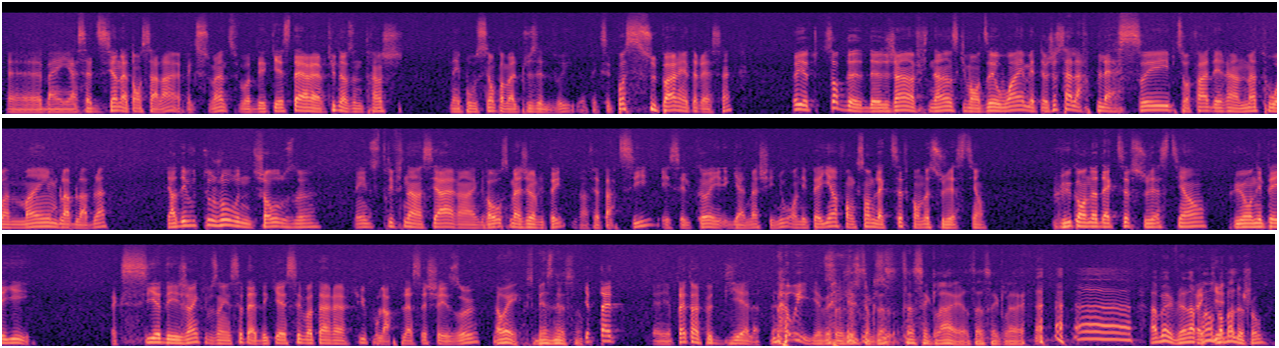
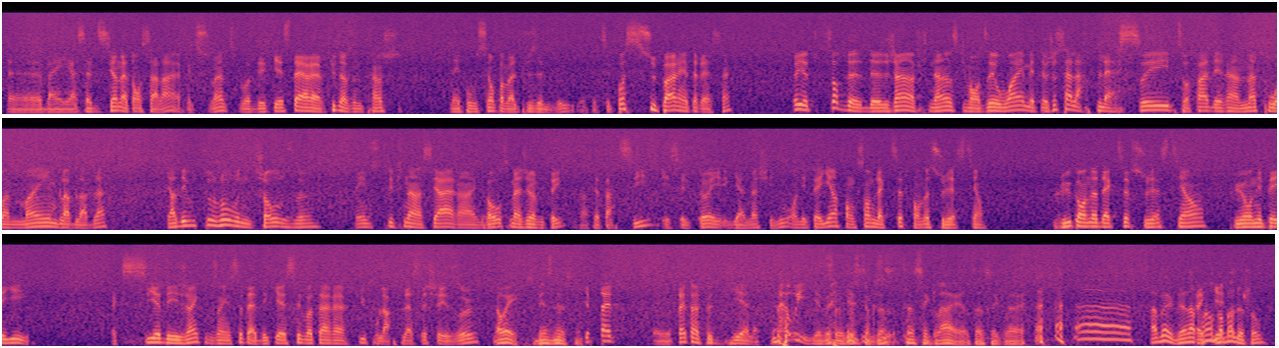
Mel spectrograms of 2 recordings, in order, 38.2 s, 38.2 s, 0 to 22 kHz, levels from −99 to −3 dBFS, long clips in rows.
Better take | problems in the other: first | hiss; loud; throughout; 7 dB below the speech; faint in the first

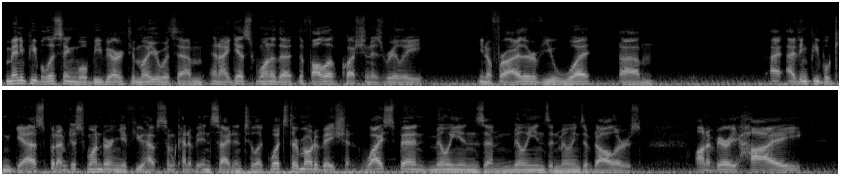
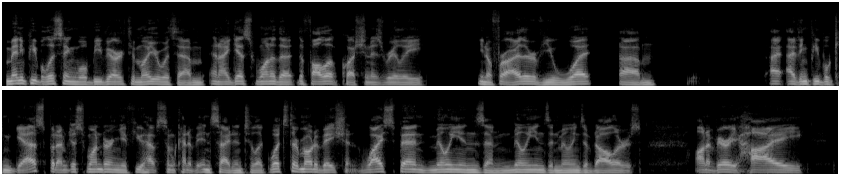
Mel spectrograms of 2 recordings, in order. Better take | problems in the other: second | low rumble; faint; throughout; 25 dB below the speech

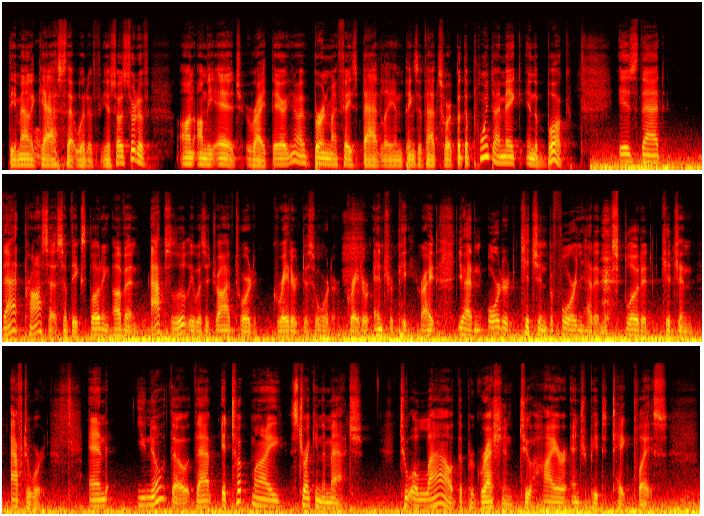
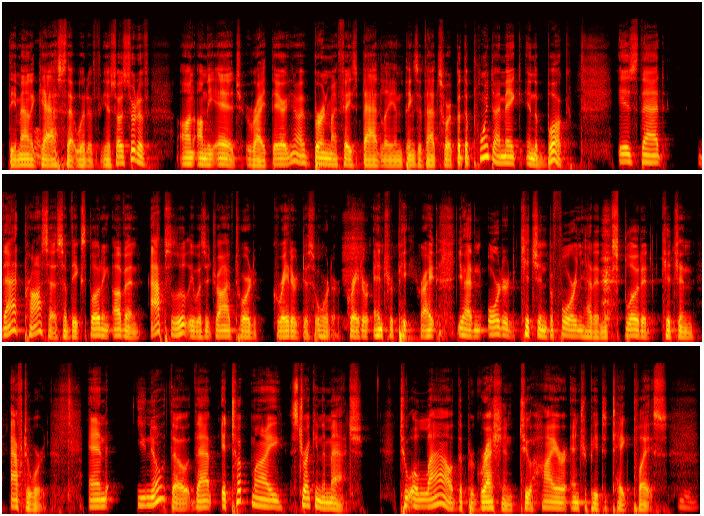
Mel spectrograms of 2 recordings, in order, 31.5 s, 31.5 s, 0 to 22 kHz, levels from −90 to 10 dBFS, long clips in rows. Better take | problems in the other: second | low rumble; faint; from 9 s on; 20 dB below the speech

